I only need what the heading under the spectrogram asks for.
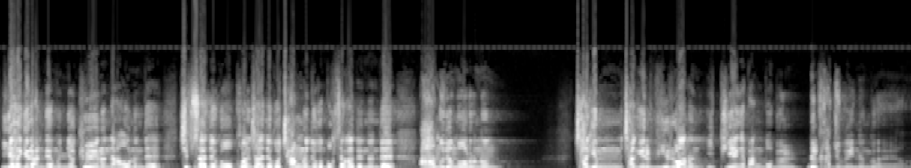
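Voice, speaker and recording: A man's voice: high-pitched, brisk, hardly any pauses, sharp tone. A male pastor preaching a sermon in a conversational style, full of rhetorical questions and little acted-out scenes. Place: church sanctuary. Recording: long reverb of a church hall.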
